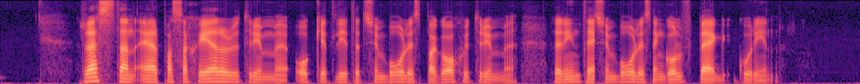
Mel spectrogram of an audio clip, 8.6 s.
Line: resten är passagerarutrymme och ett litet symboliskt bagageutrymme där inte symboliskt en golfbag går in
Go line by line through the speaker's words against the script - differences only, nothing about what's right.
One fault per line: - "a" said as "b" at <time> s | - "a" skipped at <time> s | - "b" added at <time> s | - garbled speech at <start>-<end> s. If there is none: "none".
none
